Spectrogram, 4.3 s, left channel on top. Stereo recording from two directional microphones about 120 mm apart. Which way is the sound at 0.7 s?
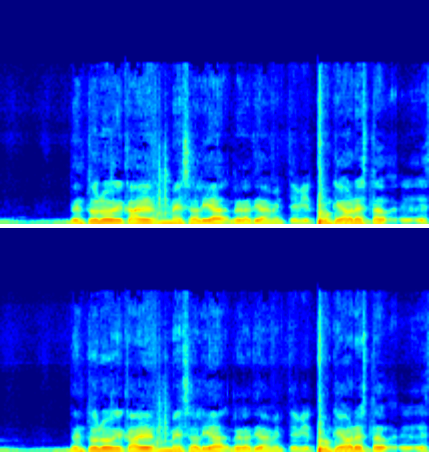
25° right (ahead or behind).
